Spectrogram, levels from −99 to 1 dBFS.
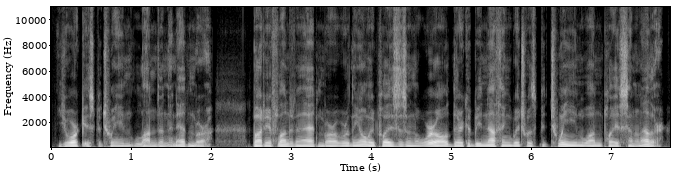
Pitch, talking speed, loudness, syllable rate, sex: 100 Hz, 225 wpm, -17 LUFS, 6.6 syllables/s, male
